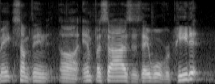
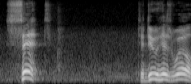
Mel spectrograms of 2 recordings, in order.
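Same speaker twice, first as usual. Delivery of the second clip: SENT punched high and loud, then a pause; emphatic word order; 7 semitones higher, 6 dB louder, slower than usual. Shown as a demonstration. Teacher reading Greek word order aloud, stress on Sent. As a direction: hit "Sent" hard and high, keep "to do his will" raised.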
